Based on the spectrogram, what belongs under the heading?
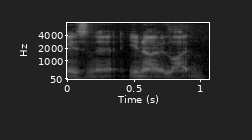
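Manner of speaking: ordinary delivery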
